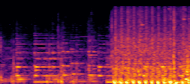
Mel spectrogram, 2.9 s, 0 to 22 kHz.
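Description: Rapid automatic gunfire bursts in the Battlefield 1 video game, loud and close, erupting after a tonal musical stretch and continuing as a fast rhythmic stutter to the end.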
